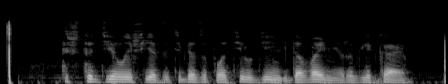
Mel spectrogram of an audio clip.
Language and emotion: Russian, angry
